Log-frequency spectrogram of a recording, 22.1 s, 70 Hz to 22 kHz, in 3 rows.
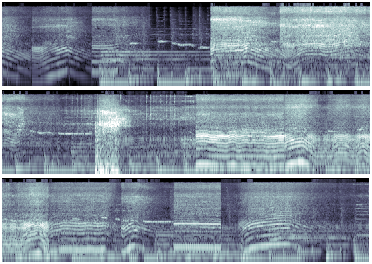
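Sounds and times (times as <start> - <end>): chainsaw cutting wood: 0.0 - 1.9, 9.2 - 17.6, 18.2 - 21.1
background music: 2.1 - 10.1, 12.8 - 22.0.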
